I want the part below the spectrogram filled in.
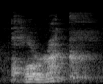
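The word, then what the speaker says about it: קֹרַח: 적 그리스도의 모욕이 됩니다 고라 히브리 바람보는 코라크이 굉장히 발음하기 힘든 코라크 이렇게 합니다이는 저명한 레위 자손의 이름입니다뿐만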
